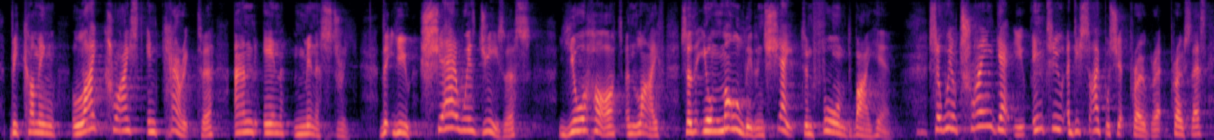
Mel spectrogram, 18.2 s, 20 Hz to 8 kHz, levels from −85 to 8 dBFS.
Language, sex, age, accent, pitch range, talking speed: English, male, 50-69, British, 165-245 Hz, 120 wpm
